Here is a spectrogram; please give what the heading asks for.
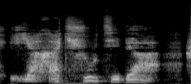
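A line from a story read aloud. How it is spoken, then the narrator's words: Whisper. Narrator (Russian): шептал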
